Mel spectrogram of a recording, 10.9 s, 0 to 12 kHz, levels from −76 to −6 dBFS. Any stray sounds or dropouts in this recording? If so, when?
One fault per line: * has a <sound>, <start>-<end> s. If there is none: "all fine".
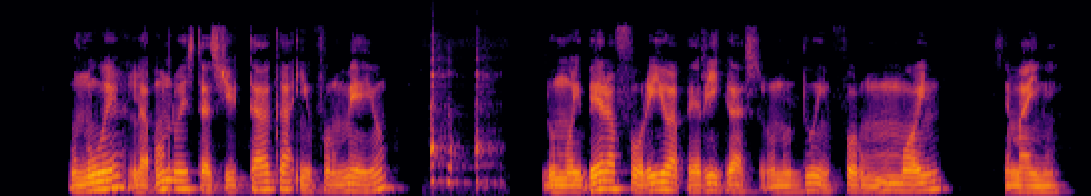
* has a cough, 4.3-5.1 s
